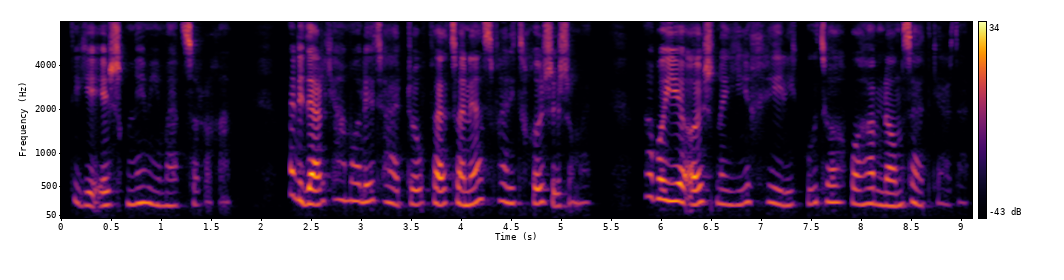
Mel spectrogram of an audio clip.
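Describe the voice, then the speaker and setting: A woman narrating a first-person life story in a calm, steady reading voice. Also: a little high, husky.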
